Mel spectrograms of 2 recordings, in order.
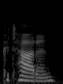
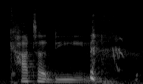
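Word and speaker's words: Katahdin: mountain I just remembered um katadin yeah I've been I called it Kaden as a kid cuz it sounds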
